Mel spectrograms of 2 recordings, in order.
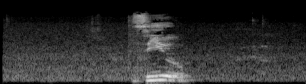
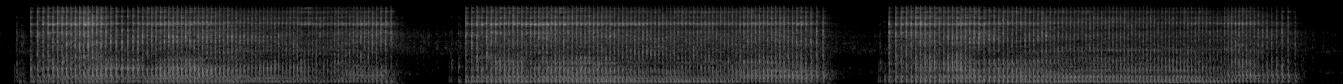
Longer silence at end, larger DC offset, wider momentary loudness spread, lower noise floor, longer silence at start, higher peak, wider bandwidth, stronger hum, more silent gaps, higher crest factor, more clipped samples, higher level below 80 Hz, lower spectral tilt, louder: first, 1.15 s vs 0.15 s; neither; first, 26 LU vs 10 LU; second, -40 dBFS vs -56 dBFS; about the same, 0.1 s vs 0.15 s; first, 0 dBFS vs -10 dBFS; second, 12 kHz vs 17 kHz; neither; neither; second, 18 dB vs 24 dB; neither; first, -58 dBFS vs -64 dBFS; first, -4 dB/octave vs -1 dB/octave; first, -13 LUFS vs -31 LUFS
